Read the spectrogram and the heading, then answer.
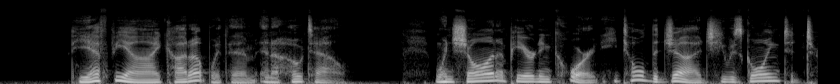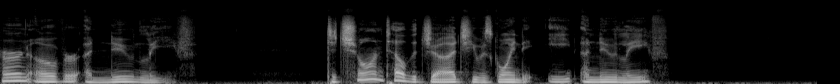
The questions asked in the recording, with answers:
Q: Did Sean tell the judge he was going to eat a new leaf?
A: No, Sean didn't tell the judge he was going to eat a new leaf.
